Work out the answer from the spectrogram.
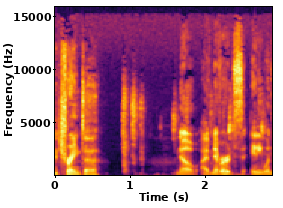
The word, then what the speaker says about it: Trenta: Trenta. Trenti. It's not Trenta. It ends with an A. Okay, but nobody says Trenta. No one says Trenti. What do people say, Aaron? Say Trenta.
